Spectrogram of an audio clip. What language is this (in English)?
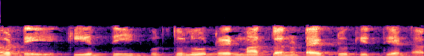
Telugu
